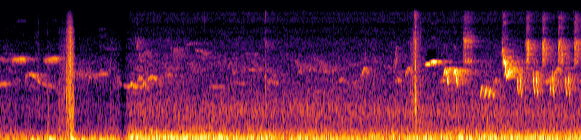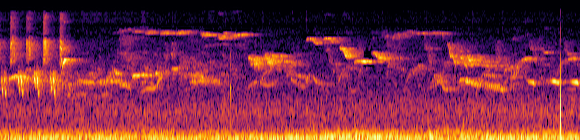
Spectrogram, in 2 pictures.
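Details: Another Common Nightingale singing at night beneath a tree platform on a rewilded farm in West Sussex, May: loud clicks, then a fast series of sharp repeated notes, followed by varied whistled and chattering phrases, with a low background rumble.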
